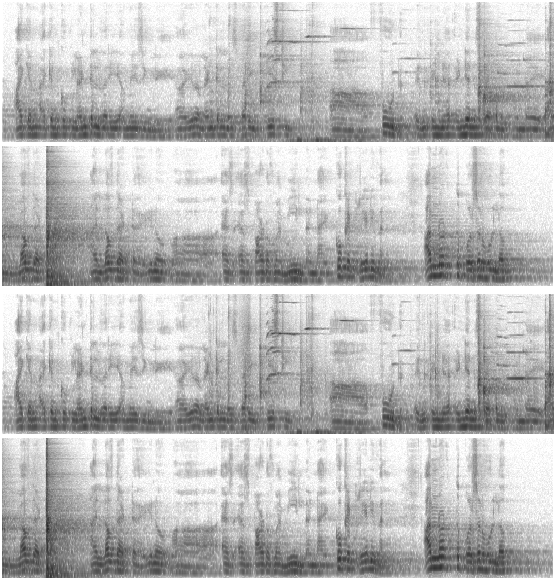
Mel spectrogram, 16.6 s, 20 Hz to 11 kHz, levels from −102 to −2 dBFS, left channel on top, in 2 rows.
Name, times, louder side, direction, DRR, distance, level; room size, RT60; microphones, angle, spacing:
voice 1, 0.2-4.4 4.9-9.1 9.6-14.1 14.6-15.8, right 1 dB, 15° right, 10 dB, 0.4 m, -33 dB
Squeak, 2.8-6.7 7.1-8.6 8.9-9.5, right 5 dB, 70° right, 0.5 m, -34 dB
11.5 x 7.3 x 5.2 m, 2.4 s
head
